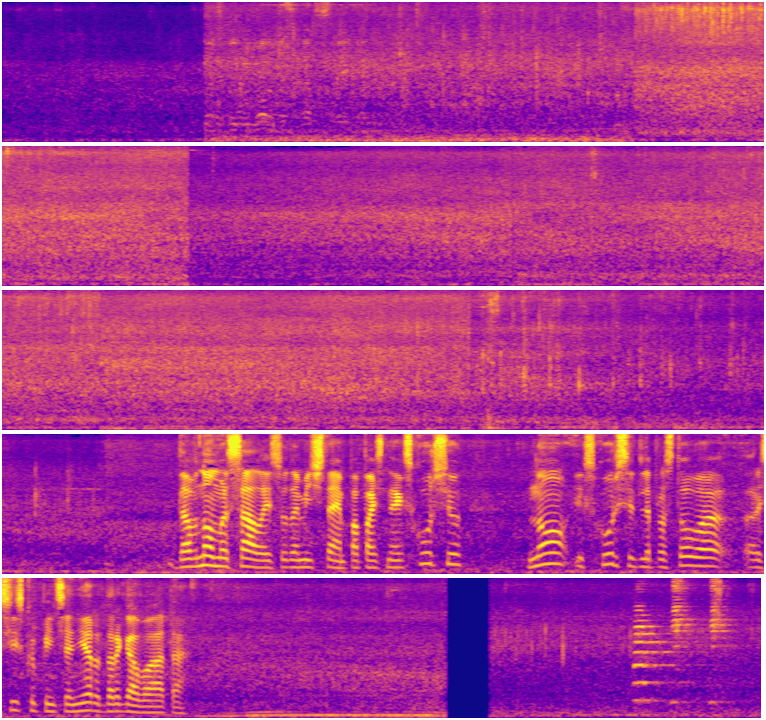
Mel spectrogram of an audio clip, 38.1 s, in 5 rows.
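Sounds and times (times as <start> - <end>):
passing cars rumble and hiss: 0.0 - 28.7.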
